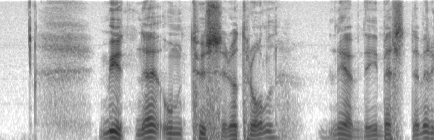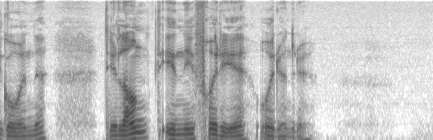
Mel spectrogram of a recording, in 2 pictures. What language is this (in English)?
Norwegian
